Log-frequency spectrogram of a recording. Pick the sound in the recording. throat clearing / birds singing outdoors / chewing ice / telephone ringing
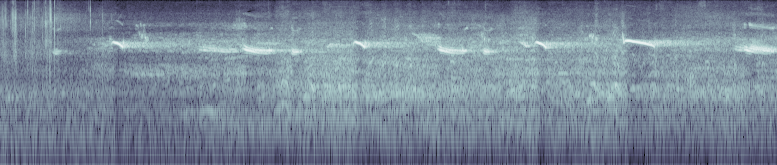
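birds singing outdoors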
